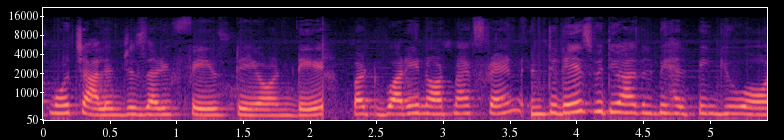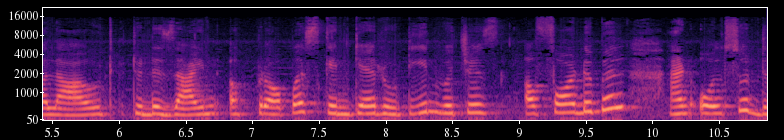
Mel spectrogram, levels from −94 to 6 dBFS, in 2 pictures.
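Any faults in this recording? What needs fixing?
A filter restarted on every block runs through the whole clip as a steady buzz at 172 Hz, which fits a 256-sample block. Because the filter forgets its state at each boundary, every block starts from silence and begins with a small transient. Unlike mains hum, this buzz rises and falls with the signal's level, and unlike dropout clicks it never breaks the sound itself. Carry the filter's internal state over from one block to the next instead of resetting it.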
